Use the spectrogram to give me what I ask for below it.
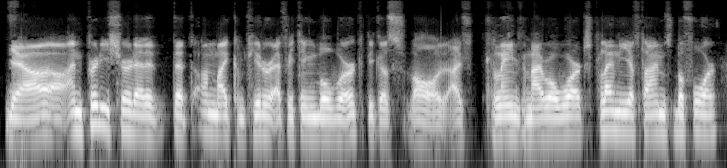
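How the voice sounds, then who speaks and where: A man with a lowish voice chats casually on a call, easygoing but hesitant, often stuttering over his first words. The sound is close and dry, with no room around it. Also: steady tone, moderate pace, hardly any pauses, dry recording. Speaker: community member asking for help. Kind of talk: casual voice-chat conversation.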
